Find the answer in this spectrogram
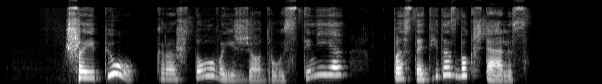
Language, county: Lithuanian, Klaipėda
